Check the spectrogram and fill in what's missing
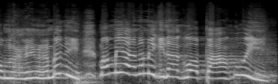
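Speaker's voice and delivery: put-on high, fast put-off child voice; mock lazy child complaining; whiny refusal. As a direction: brush off the errand like a bratty kid.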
